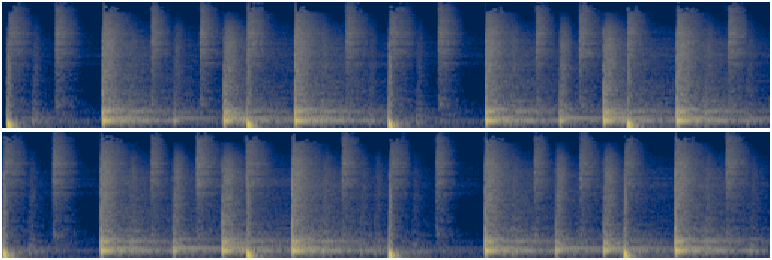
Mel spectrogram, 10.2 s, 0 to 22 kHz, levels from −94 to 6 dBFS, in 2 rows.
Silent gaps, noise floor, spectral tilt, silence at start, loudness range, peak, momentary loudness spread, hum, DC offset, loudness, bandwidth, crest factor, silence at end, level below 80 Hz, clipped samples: none; -52 dBFS; -6 dB/octave; 0.05 s; 1 LU; -6 dBFS; 15 LU; none; under 0.1%; -30 LUFS; over 20 kHz; 22 dB; 0.15 s; -34 dBFS; under 0.1%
